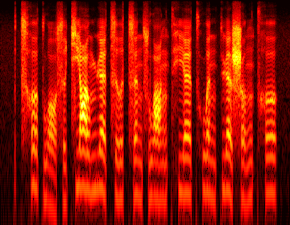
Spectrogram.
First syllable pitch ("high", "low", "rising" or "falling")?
high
